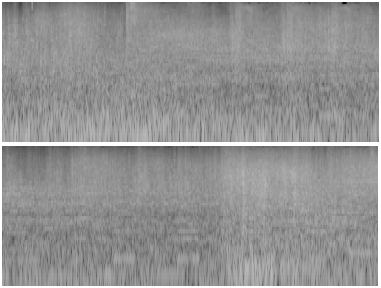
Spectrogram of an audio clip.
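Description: A fort is destroyed in the physics strategy game Forts, producing a loud, sustained roar of explosions and crumbling debris that stays dense and rumbling throughout, with a few stronger bursts near the start and end.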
